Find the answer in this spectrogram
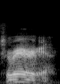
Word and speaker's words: Terraria: Terraria? But that's how it's pronounced, Terraria.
